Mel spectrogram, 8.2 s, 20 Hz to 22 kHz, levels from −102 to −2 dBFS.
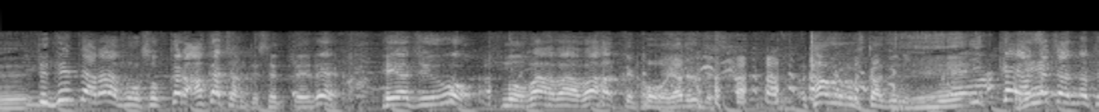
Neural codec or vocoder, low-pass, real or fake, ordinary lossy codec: none; none; real; none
